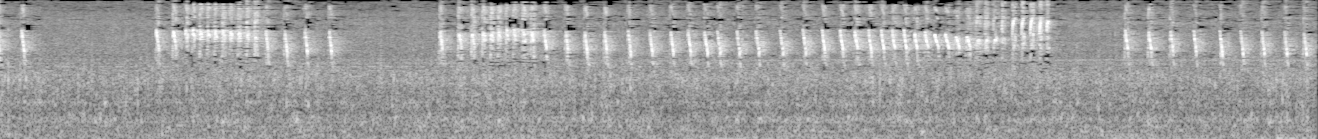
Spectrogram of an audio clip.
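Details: Long 'pedes panjang' tembakan of a lesser green leafbird (cucak kinoi): several extended bursts of piercing, high, rapidly pulsed notes, the longest running about four seconds, divided by short silences.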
